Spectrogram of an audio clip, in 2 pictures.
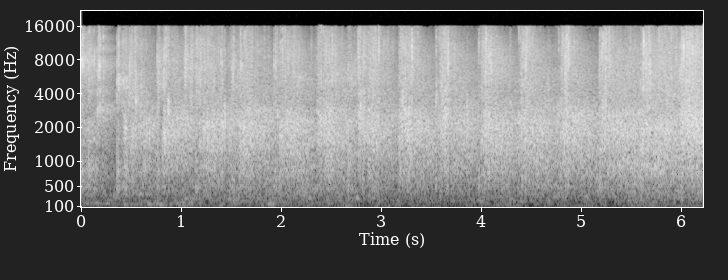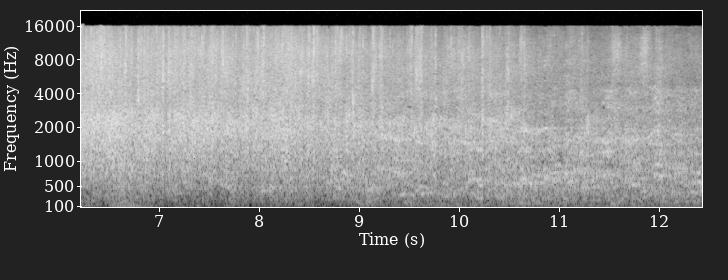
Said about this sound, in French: Mesdames, mesdemoiselles, messieurs, nous allons maintenant interpréter tous ensemble, si vous le voulez bien, un concerto d'applaudissements pour spectateurs heureux. Applaudissements.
